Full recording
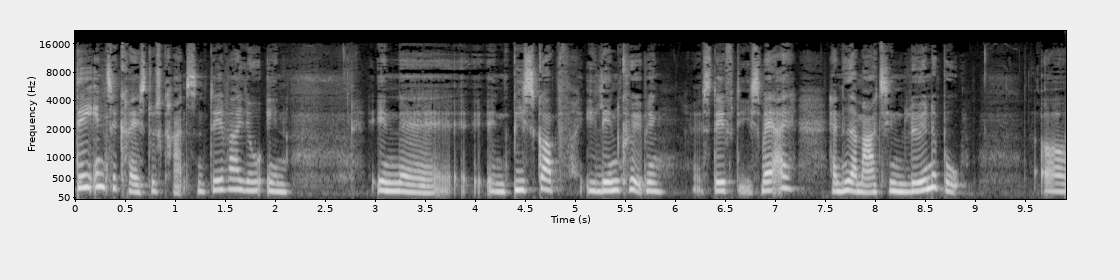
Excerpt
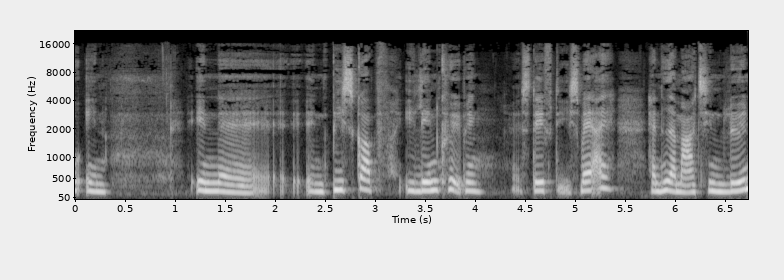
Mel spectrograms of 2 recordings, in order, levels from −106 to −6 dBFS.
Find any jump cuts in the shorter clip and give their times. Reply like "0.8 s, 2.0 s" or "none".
none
